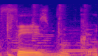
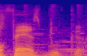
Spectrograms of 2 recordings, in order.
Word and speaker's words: Facebook: Dani, pagina Facebook, no Facebook.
